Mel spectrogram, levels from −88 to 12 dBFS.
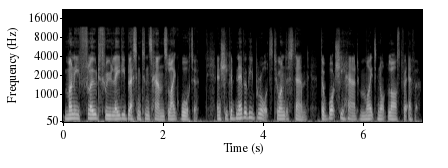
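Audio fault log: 3.06–7.19 s, de-emphasis applied wrongly: from 3.06 s to the end the speech turns abruptly dull and muffled, losing its crispness and sibilance. A treble-cut filter meant to reverse pre-emphasis acted on audio that needed none or had already been de-emphasized, sloping the response smoothly down to about 13 dB lower at 10 kHz than at 1 kHz.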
